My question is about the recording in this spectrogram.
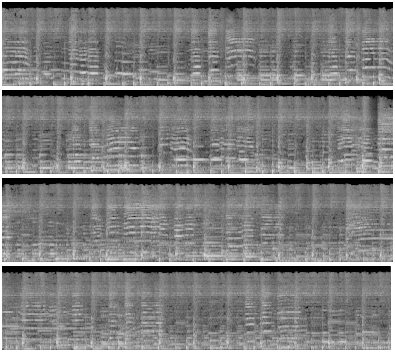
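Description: Live swing jazz band playing an instrumental passage: tenor saxophone and a brass horn carry the melody over drum kit, upright bass and keyboard, with a steady swing beat.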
